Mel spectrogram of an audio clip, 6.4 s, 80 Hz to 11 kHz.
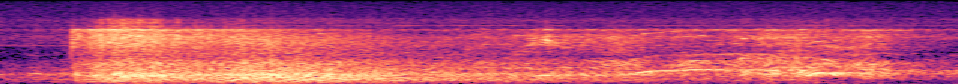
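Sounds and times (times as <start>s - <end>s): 
bomb explosion in a city street: 0.2s - 5.2s.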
